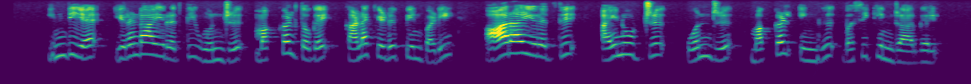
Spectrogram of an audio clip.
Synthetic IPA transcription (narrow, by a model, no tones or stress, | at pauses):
ɪnd̪ɪjɐɪɾɐɳɖaːjɪɾɐt̪ːɯɔndrɯmɐkːɐɭt̪ɔɣɐɪkɐɳɐkːɛɽɯpːɪnpɐɽi | aːɾaːjɪɾɐt̪ːɯ | ɐɪnuːʈrɯ | ɔndrɯmɐkːɐɭɪŋɡɯʋɐsɪkːɪndraːɾɣɐɭ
